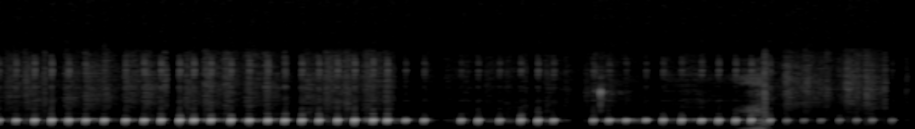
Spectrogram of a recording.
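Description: Game targets pop in a rapid, steady stream of sharp, ringing clicks.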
